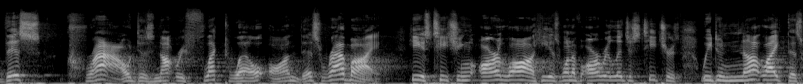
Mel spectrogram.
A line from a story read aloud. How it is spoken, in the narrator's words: These religious leaders grumble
